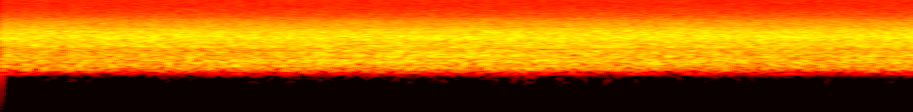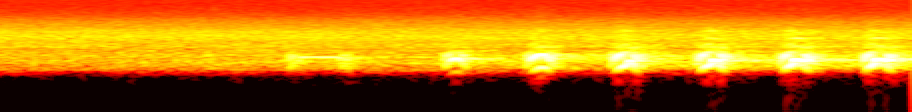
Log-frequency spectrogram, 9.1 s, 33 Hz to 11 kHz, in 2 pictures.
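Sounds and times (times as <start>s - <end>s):
barred owl hooting: 6.0s - 9.1s.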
